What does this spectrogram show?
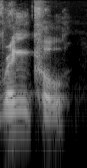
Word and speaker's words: wrinkle: e and vineyard and wrinkle with a again with that w r where the where the w is silent so there's some other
